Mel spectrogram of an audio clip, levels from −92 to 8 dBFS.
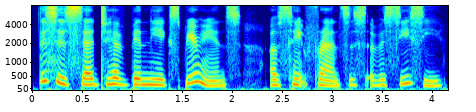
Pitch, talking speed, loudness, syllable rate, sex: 205 Hz, 190 wpm, -21 LUFS, 5.2 syllables/s, female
